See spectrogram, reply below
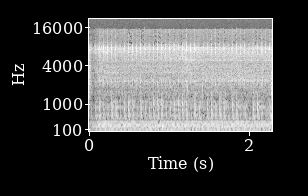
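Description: A steady low motor hum with a fast, uneven mechanical knocking running through it, from a heating circulator pump.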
